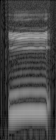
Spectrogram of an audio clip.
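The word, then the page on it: yi: tone 1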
